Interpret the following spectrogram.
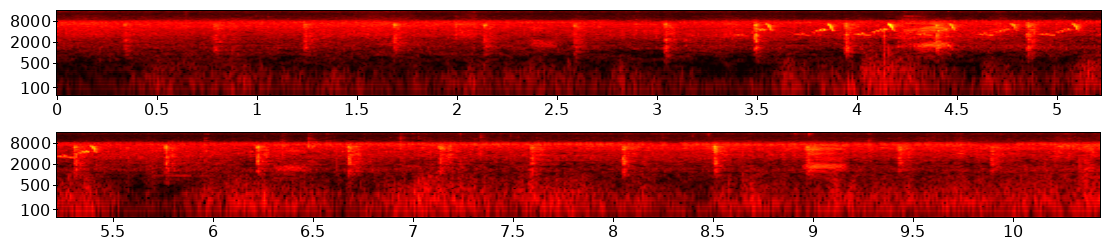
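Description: Dry sunflower stalks and leaves rustling and crackling as a bundle of them is carried through a crop field, with irregular sharp clicks throughout. A low wind rumble on the microphone grows louder about six seconds in.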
